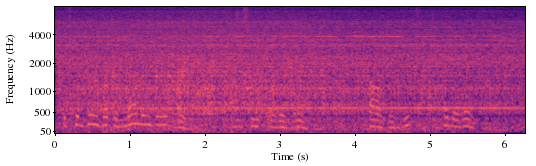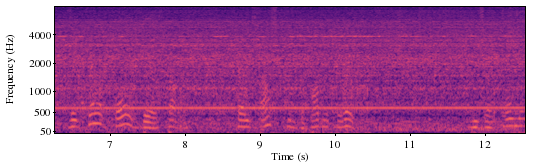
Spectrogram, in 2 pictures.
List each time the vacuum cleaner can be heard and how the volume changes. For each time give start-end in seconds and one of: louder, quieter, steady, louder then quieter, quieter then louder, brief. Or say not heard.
0.0-12.4 steady.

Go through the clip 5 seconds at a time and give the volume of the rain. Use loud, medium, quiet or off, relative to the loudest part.
loud, medium, medium.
